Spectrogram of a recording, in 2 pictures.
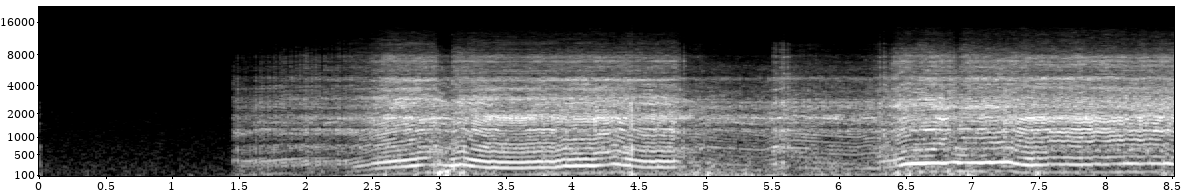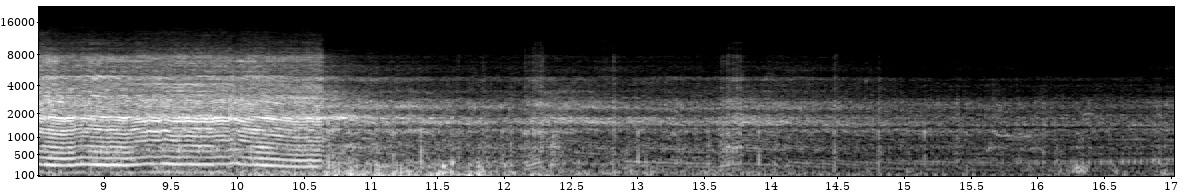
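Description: Enduro dirt bike engine heard close up from the bike, starting suddenly about a second and a half in and pulling hard: its pitch climbs, dips briefly, then climbs again and holds. About ten seconds in the throttle closes and the engine sound drops and fades away.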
